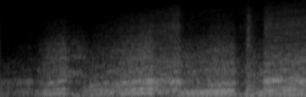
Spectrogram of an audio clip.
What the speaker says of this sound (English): I can hear someone driving.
